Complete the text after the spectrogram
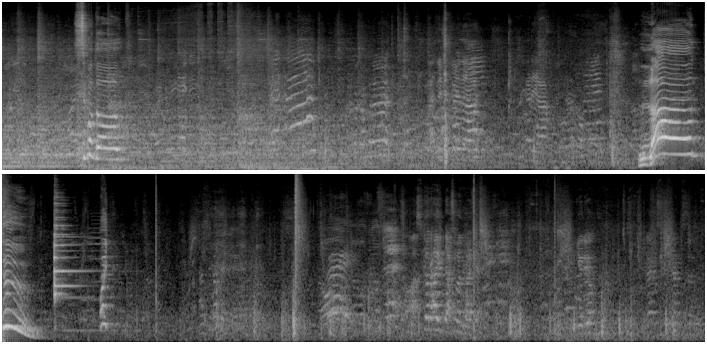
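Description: Spectators shout and call out in a large echoing hall.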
